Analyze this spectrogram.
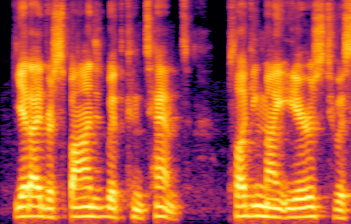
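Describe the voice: Against a quiet background, the recording is plain reading aloud.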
